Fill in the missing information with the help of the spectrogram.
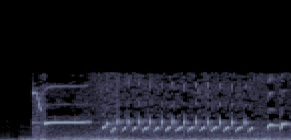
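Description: A canary sings: a bright sustained whistle breaks into a fast, even trill of repeated chirps, then returns to a steady high note, over a faint low rumble.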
